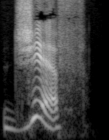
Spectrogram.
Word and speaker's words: JIF: So JIF, the peanut butter, is pronounced with a soft G.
